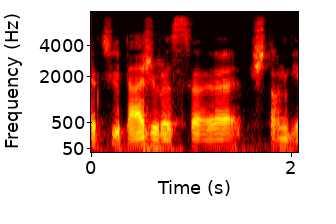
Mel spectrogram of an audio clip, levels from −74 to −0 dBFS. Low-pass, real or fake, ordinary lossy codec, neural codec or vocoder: 7.2 kHz; fake; MP3, 48 kbps; codec, 16 kHz in and 24 kHz out, 2.2 kbps, FireRedTTS-2 codec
